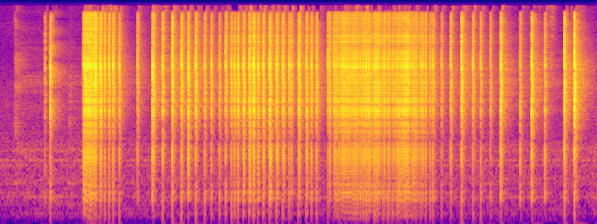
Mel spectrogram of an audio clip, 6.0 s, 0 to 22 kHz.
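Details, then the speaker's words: MIG welding on a 1969 Dodge Coronet 500 sedan restoration: arc spits and pops in uneven bursts instead of a steady sizzling-bacon sound, wire penetrating too much; better sizzle once stitch welding at an angle. "Hear that? That not good. It's not what we want. We want it. We It should sound like sizzling bacon"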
